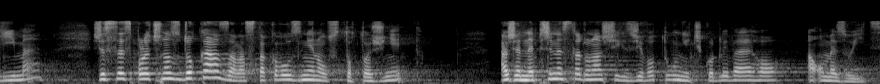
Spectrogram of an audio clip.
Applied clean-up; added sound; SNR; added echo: none; none; none; none.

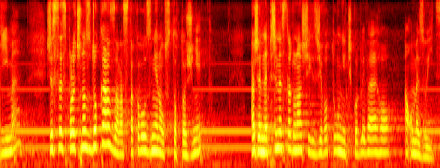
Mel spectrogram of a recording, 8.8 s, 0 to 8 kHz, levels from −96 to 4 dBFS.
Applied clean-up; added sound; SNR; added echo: none; Keyboard (musical); 18 dB; none.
